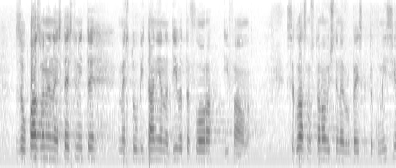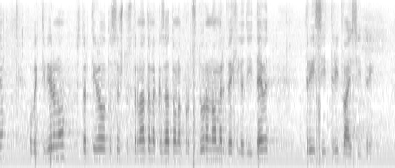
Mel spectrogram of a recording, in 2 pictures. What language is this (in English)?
Bulgarian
